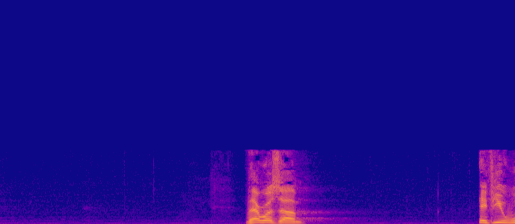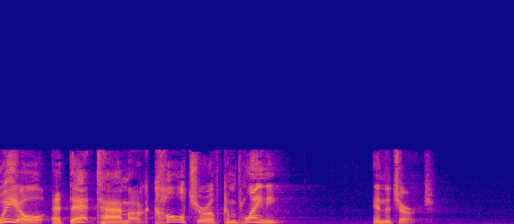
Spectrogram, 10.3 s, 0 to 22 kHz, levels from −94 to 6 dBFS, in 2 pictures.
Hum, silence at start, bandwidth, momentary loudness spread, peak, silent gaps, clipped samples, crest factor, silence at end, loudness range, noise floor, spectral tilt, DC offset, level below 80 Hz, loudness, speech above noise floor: none; 2.45 s; 7.6 kHz; 8 LU; -6 dBFS; none; under 0.1%; 22 dB; 0.8 s; 5 LU; -73 dBFS; -4.5 dB/octave; under 0.1%; -72 dBFS; -23 LUFS; 50 dB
